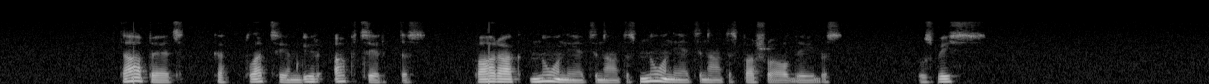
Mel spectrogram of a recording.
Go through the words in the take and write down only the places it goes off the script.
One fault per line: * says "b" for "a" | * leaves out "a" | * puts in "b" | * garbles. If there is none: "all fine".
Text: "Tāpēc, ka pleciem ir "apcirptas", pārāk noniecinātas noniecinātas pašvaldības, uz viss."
all fine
